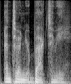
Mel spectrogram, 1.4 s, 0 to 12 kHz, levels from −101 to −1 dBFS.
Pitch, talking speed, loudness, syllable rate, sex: 85 Hz, 255 wpm, -18 LUFS, 4.7 syllables/s, male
